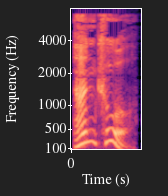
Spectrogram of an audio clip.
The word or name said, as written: uncool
